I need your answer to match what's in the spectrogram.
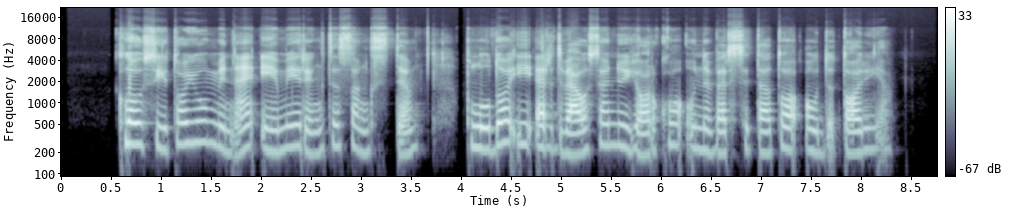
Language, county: Lithuanian, Marijampolė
